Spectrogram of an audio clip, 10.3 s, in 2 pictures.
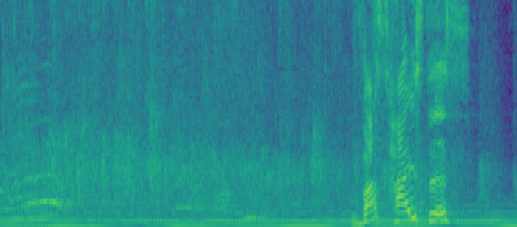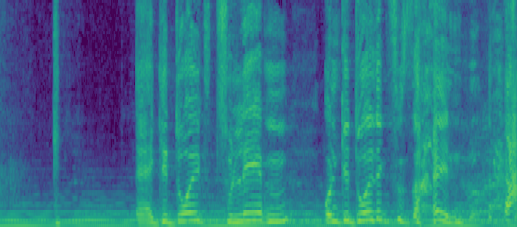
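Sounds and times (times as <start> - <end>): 
crowd applauding: 0.0 - 5.5
speech: 3.5 - 4.7, 6.6 - 10.3
laughter: 9.4 - 10.3.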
